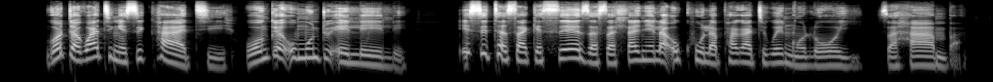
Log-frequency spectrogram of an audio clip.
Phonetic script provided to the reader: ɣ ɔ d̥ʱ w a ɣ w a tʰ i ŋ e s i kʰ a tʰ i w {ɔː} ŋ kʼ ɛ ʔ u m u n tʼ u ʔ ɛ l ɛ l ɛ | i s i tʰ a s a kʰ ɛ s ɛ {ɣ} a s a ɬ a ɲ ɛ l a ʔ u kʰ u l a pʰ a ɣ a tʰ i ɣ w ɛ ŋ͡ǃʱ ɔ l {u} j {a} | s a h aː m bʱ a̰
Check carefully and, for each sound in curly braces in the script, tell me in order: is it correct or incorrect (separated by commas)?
incorrect, incorrect, incorrect, incorrect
